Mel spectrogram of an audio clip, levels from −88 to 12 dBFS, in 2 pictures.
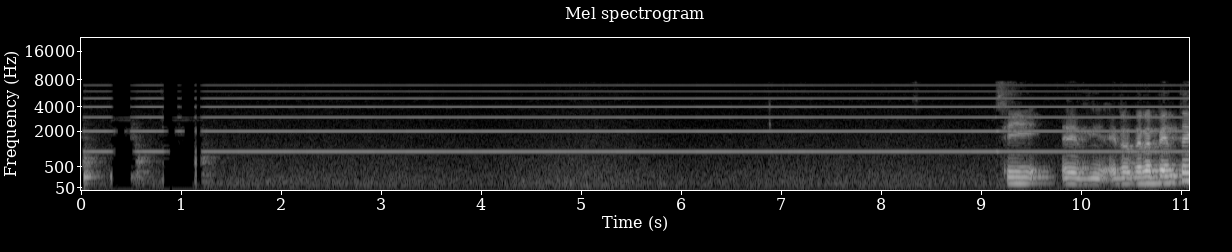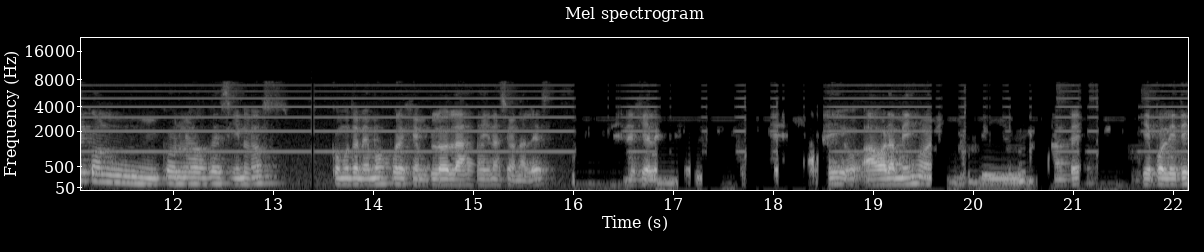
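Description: A steady USB whine at 1 kHz runs throughout. It is strongest at its 2 kHz harmonic and only about 15 dB below the speech. This points to USB frame-rate current leaking into the audio path through power or ground.

From 0.0 to 1.22 s the speech is pushed down hard, by roughly 35 dB at its deepest. From 0.02 to 1.34 s a second voice comes through about 15 dB under the talker. This is speech suppressed in double talk together with the other side's voice leaking through. The likely cause is an echo canceller that could not separate the near talker from loudspeaker echo while both ends spoke.

At 13.39 s a 28 ms Bluetooth dropout leaves a hole of silence, and the sound resumes as if it had played on. The gap fits two lost frames, likely packets that reached the headphones too late.

The leak and suppression return later in the clip. The far-end voice comes through at 15.98 to 16.2 s, roughly 20 dB down, and at 17.23 to 17.76 s, roughly 15 dB down. 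At 19.96 to 20.53 s it is only about 5 dB below the talker, and it leaves faint traces at 21.26 to 21.69 s. Meanwhile the talker is pushed down, by up to about 40 dB, across 16.03 to 18.59 s and 19.6 to 21.71 s.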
